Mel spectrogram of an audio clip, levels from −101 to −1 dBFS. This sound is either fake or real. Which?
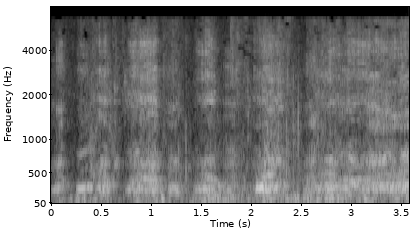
real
